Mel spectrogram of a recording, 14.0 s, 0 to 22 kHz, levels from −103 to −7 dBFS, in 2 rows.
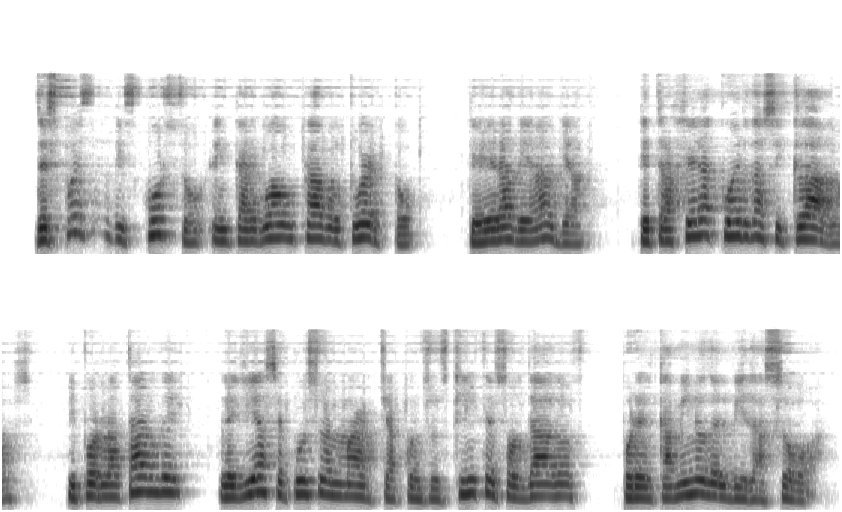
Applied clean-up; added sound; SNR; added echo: neural mask model DeepFilterNet 3.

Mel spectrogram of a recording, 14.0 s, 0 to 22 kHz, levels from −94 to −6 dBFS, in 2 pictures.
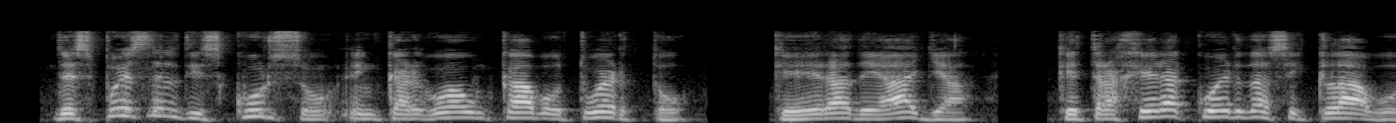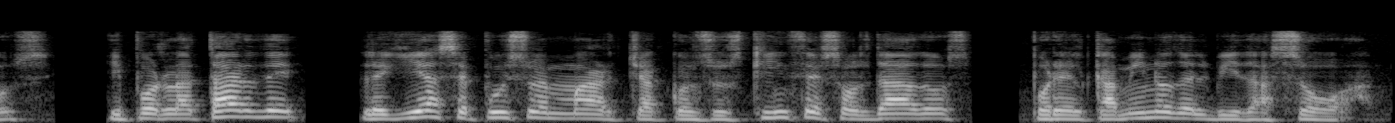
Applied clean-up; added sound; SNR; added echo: none; none; none; none.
